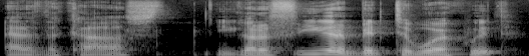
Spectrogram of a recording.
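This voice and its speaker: A man's voice: medium pitch, big pitch swings, quick pace. A man hosting a gaming interview in an easygoing way, saying "I reckon" and asking follow-ups. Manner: easygoing, says "I reckon", asks follow-up questions. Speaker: gaming channel host. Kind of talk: casual interview chat.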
